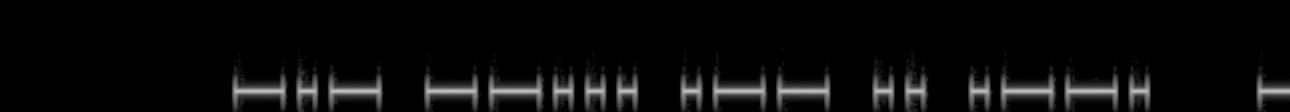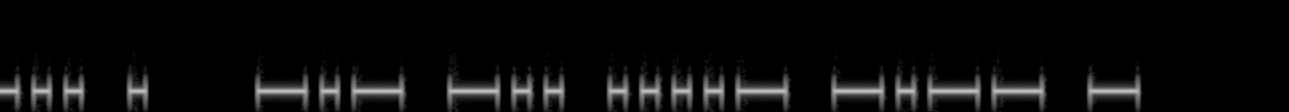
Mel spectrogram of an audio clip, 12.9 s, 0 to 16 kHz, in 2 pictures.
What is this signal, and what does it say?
Morse code, heard as a keyed tone, about 15 wpm, 700 Hz. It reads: K7WIP DE KD4YT
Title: USA Callsign DE Callsign - 5 Characters - 15wpm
